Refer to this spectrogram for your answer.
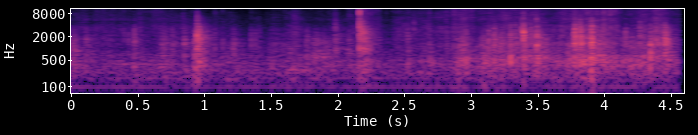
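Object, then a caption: Sheet of paper. A white paper sheet, held upright, is bent and crinkled by hands in black lace gloves. Soft, dry crinkling runs throughout, with two sharp crackles near the start and denser, brighter crackling toward the end.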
